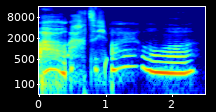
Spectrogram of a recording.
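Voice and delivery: slow, shocked, aghast whisper.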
